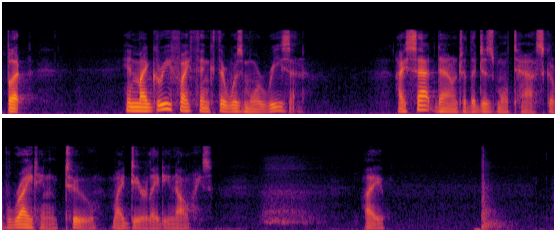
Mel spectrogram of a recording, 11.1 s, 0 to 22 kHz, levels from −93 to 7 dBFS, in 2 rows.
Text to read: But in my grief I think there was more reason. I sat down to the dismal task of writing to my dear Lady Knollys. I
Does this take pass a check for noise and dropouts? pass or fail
fail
